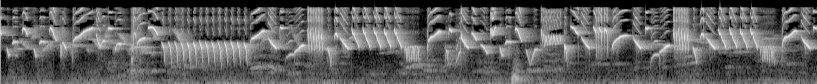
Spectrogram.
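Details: Long canary song with blackthroat phrases, meant to draw other canaries into singing: a dense flow of high sweeping whistles, a steady rapid trill around two seconds, and repeated chirp series.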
